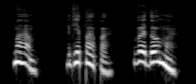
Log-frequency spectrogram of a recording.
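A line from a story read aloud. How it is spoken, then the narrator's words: Joyful tearful speech. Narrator (Russian): Он радостно, со слезами на глазах сказал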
